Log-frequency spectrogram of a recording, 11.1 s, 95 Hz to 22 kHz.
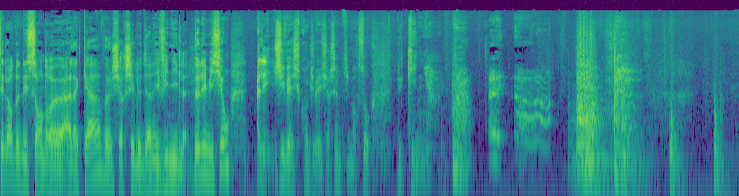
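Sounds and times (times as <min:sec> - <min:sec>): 
speech: 0:00.0 - 0:07.6
wooden chalet door creaking open: 0:08.5 - 0:09.8.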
